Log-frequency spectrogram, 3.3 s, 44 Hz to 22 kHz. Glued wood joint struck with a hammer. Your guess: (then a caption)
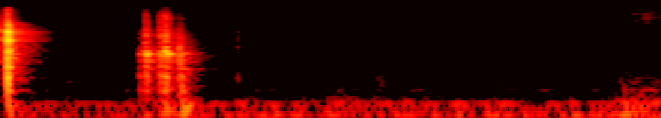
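Tight. A dried wood joint glued with a styrofoam-and-acetone adhesive is struck with a hammer. A sharp knock sounds at the start, then a louder cluster of impacts follows at about 0.7–1 second, with a faint tap after it. The joint stays intact and holds firm.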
